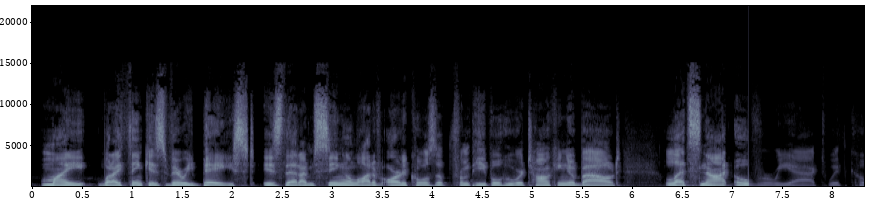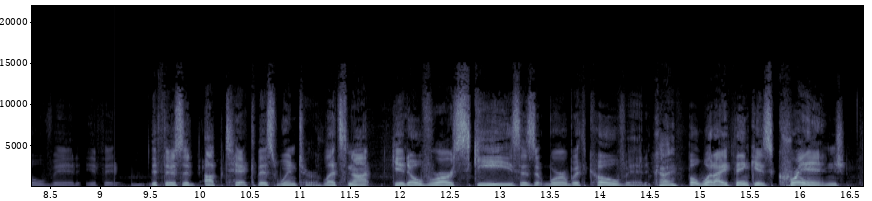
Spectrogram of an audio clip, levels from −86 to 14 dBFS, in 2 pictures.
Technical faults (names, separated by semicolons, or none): one channel inverted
